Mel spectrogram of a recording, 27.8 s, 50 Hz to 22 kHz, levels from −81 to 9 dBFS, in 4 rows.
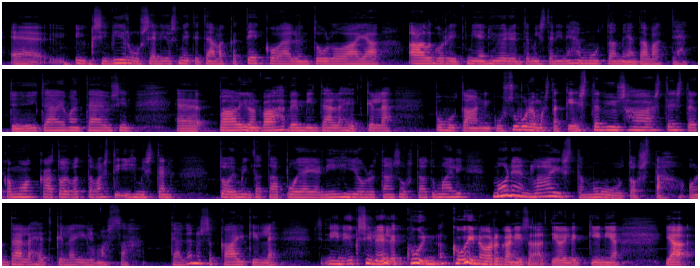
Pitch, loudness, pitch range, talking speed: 170 Hz, -30 LUFS, 155-180 Hz, 110 wpm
